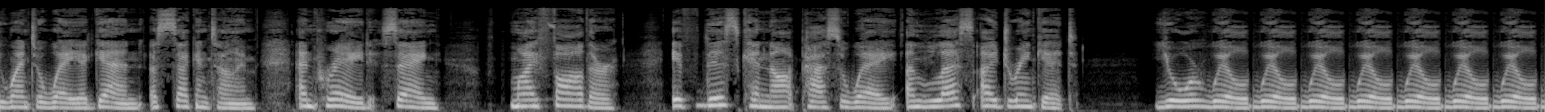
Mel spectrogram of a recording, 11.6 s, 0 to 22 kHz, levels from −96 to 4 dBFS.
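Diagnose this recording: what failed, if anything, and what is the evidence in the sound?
From 9.40 s to the end there is a broken-record loop: one 0.36 s fragment repeats exactly, back to back, six times. The likely cause is a stalled player or stream resending the last chunk it held, so the audio due in that span is lost.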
